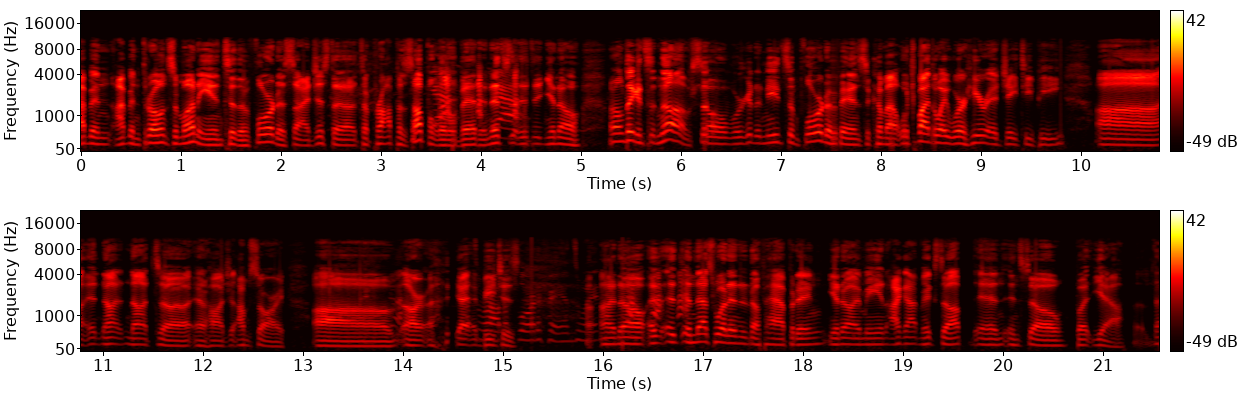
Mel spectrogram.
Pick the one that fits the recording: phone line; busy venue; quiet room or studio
busy venue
